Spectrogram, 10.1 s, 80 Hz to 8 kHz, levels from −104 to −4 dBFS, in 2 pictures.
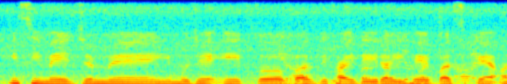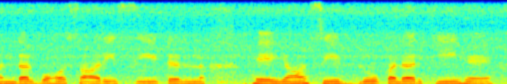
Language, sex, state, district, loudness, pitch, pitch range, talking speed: Hindi, female, Bihar, Jahanabad, -23 LUFS, 180 Hz, 175-185 Hz, 135 wpm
